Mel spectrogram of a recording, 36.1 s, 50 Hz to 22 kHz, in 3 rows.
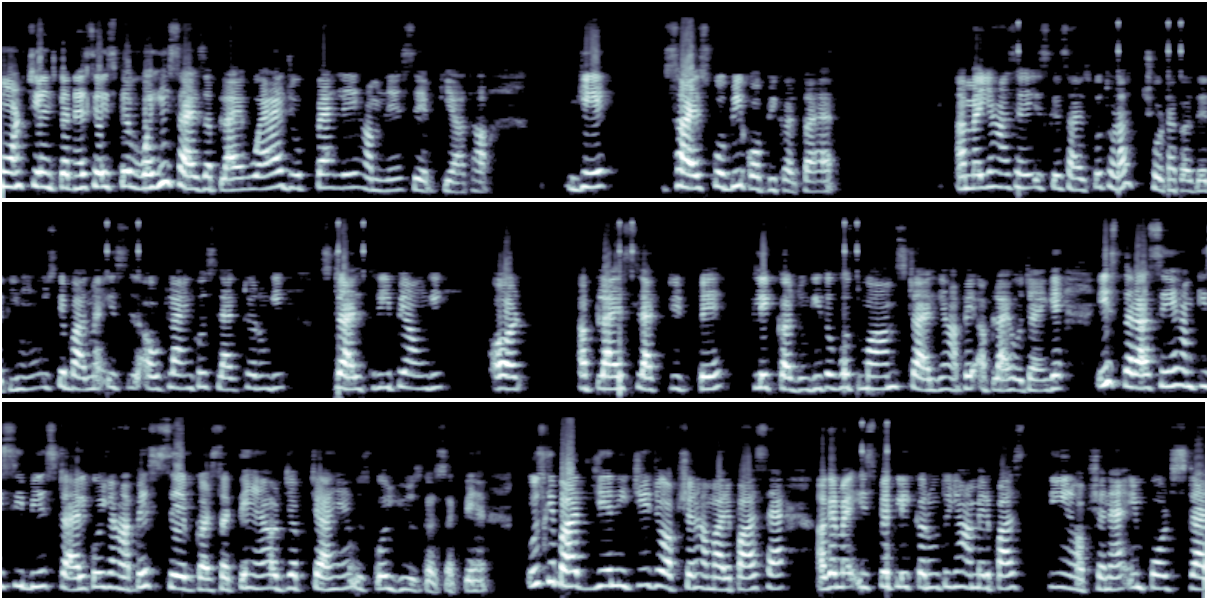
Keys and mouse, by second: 10.2-15.4 drag, 18.3 click, 32.8 click.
